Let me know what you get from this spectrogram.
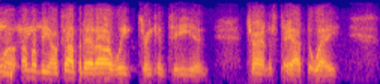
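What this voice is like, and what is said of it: Raspy, strained voice. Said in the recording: “his voice is kind of raspy ... I was losing my voice”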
